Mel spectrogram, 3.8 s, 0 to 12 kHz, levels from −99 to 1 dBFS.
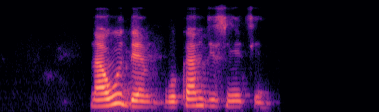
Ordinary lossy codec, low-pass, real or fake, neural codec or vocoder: Opus, 16 kbps; 7.2 kHz; fake; codec, 16 kHz, 8 kbps, FunCodec, trained on Chinese and English, 25 frames a second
